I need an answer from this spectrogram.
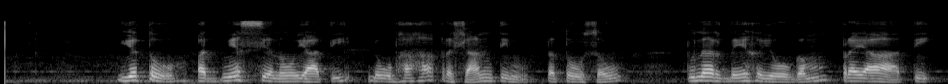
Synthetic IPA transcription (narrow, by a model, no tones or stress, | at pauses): jɐt̪oːɐd̪njɐsjɐnoːjaːt̪iloːbʱɐɦɐ̆pɾɐʃaːnt̪imt̪ɐt̪oːsɐw | punɐɾd̪eːɦɐjoːɡɐmpɾɐjaːt̪i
